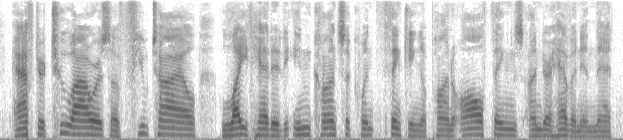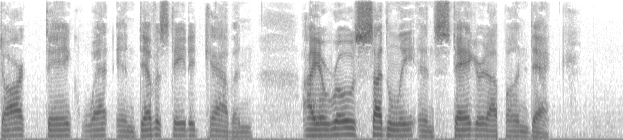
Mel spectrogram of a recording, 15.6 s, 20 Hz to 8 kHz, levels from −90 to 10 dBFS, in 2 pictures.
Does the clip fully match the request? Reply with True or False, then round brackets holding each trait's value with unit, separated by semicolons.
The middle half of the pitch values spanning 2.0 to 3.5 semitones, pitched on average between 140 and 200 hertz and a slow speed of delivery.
False (2.9 semitones; 125 Hz; 115 wpm)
